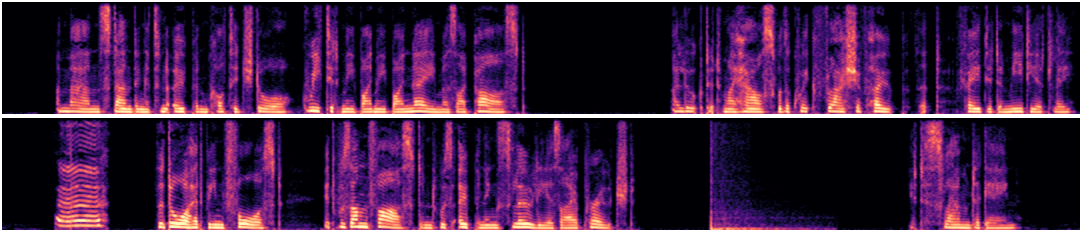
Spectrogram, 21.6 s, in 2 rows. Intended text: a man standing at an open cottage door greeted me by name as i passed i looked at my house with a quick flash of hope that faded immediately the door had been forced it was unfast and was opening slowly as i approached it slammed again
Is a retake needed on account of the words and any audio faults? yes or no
yes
